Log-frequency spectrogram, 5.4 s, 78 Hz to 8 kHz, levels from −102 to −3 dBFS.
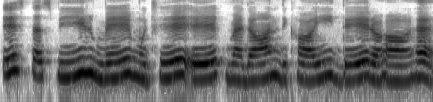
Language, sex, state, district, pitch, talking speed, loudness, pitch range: Hindi, female, Madhya Pradesh, Katni, 235 Hz, 110 wpm, -13 LUFS, 220-260 Hz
